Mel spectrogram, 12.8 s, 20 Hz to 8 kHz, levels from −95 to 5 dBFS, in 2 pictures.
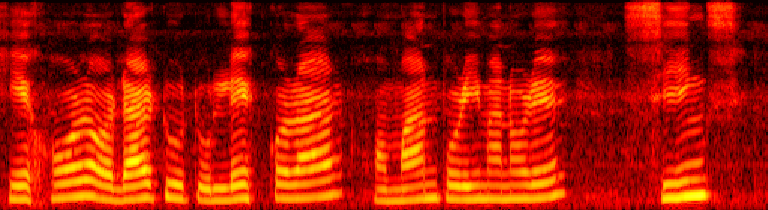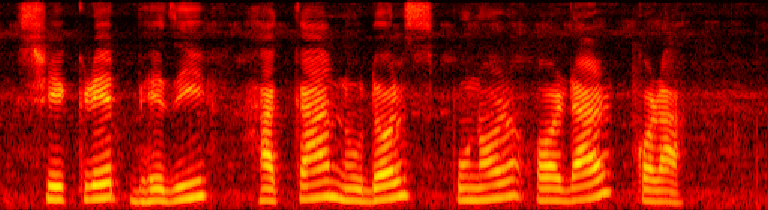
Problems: none marked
